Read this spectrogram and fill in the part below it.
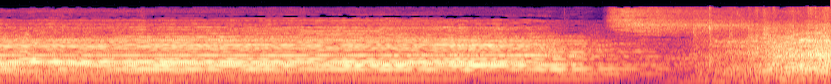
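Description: A male vocal quartet sings a loud, sustained final chord in a large hall.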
